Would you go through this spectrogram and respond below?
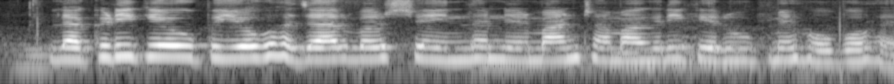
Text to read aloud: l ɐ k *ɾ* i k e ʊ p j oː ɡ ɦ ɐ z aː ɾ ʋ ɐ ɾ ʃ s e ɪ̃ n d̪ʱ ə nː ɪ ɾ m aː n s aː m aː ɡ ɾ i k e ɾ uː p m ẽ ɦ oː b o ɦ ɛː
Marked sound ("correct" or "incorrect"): incorrect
